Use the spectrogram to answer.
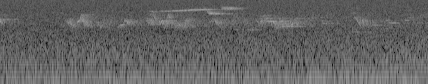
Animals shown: Hermit Thrush (Catharus guttatus), Black-throated Green Warbler (Setophaga virens), Red-eyed Vireo (Vireo olivaceus)

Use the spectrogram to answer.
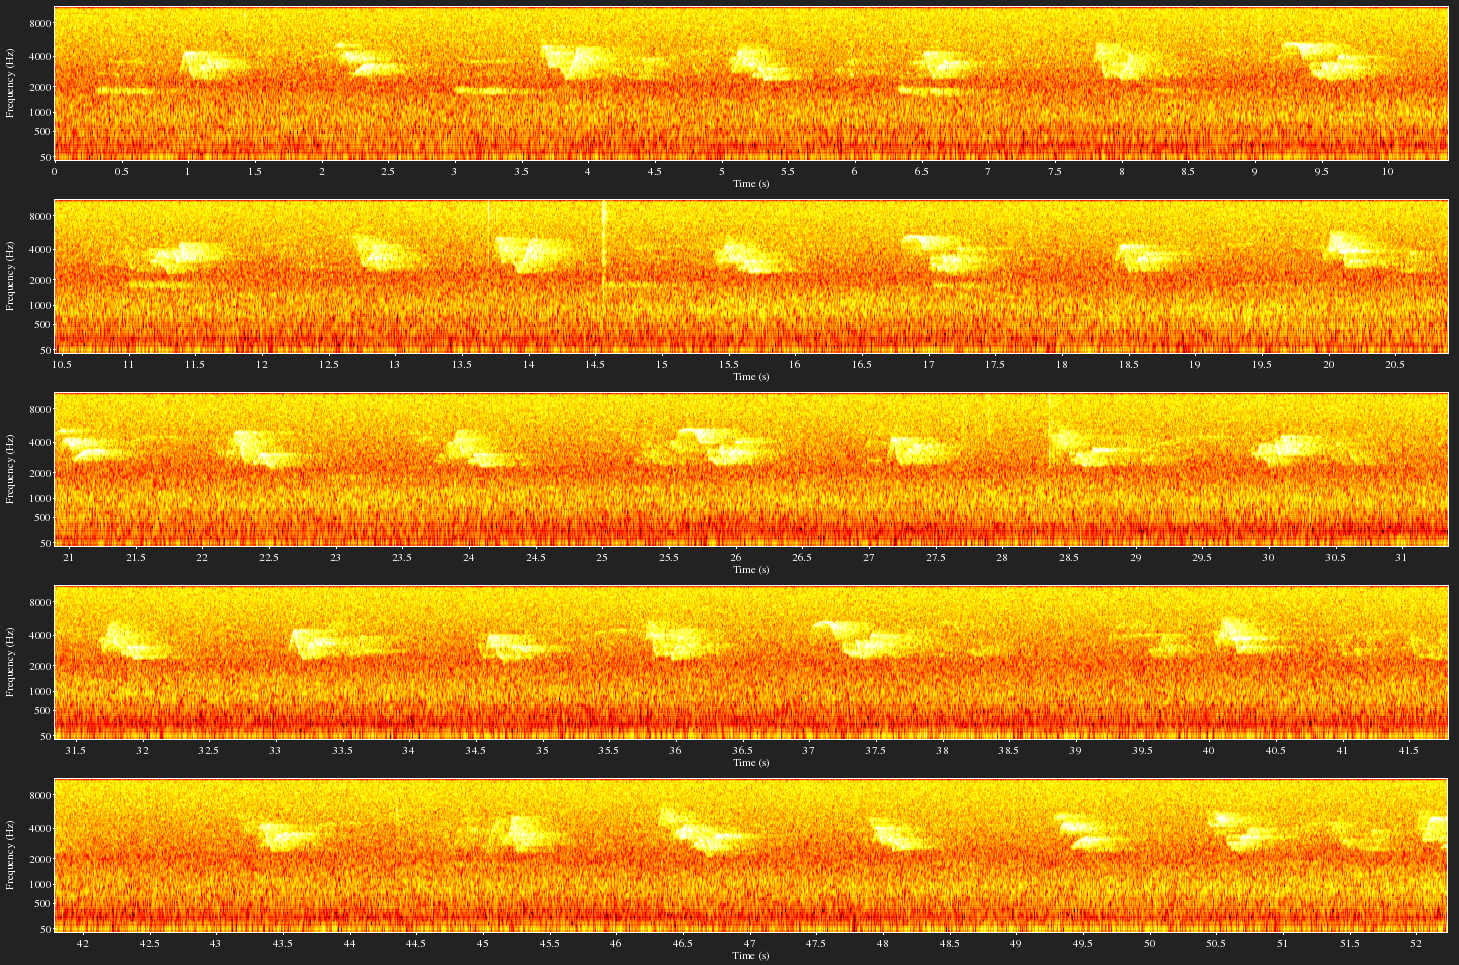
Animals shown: Red-eyed Vireo (Vireo olivaceus), Eastern Wood-Pewee (Contopus virens), Blue Jay (Cyanocitta cristata)

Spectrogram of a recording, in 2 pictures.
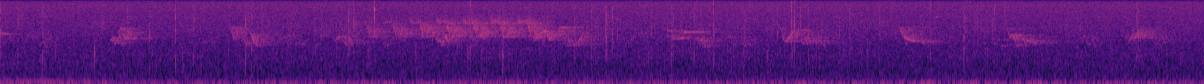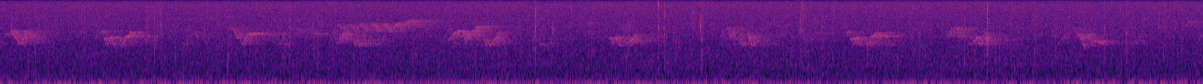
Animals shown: Black-throated Blue Warbler (Setophaga caerulescens), Ovenbird (Seiurus aurocapilla), Red-eyed Vireo (Vireo olivaceus)

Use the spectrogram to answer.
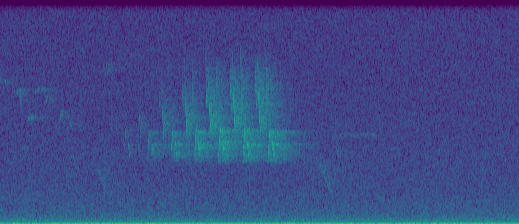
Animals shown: Brown Creeper (Certhia americana), Veery (Catharus fuscescens), Ovenbird (Seiurus aurocapilla)

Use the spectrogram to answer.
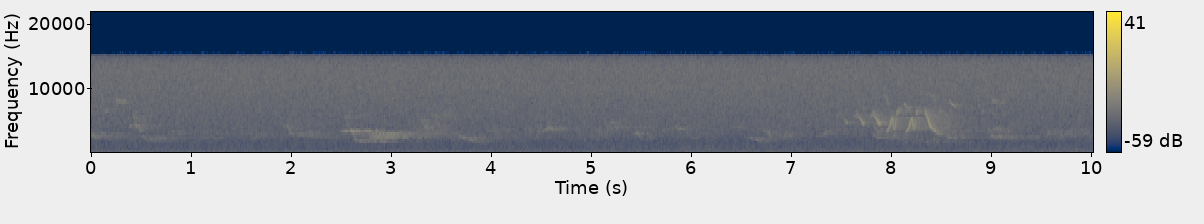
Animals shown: Wood Thrush (Hylocichla mustelina), Blue-headed Vireo (Vireo solitarius), Blackburnian Warbler (Setophaga fusca), Veery (Catharus fuscescens), American Robin (Turdus migratorius), Chestnut-sided Warbler (Setophaga pensylvanica)

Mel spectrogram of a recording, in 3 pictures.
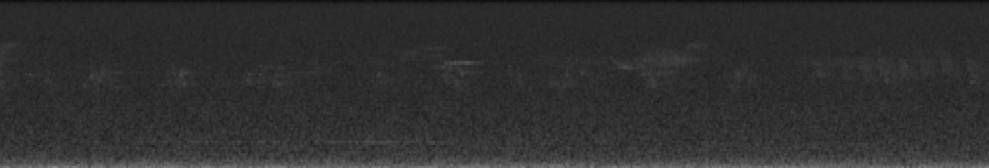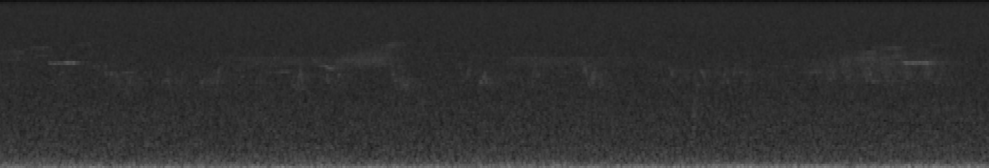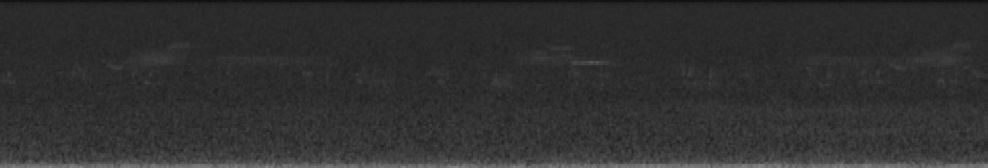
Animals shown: Ovenbird (Seiurus aurocapilla), Black-throated Blue Warbler (Setophaga caerulescens), Pine Warbler (Setophaga pinus), Black-throated Green Warbler (Setophaga virens), Red-eyed Vireo (Vireo olivaceus)

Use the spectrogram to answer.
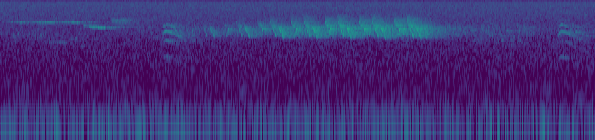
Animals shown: Ovenbird (Seiurus aurocapilla), Yellow-bellied Sapsucker (Sphyrapicus varius), Wood Thrush (Hylocichla mustelina), Black-throated Green Warbler (Setophaga virens)

